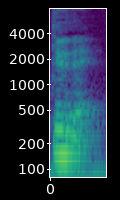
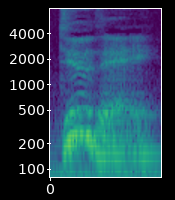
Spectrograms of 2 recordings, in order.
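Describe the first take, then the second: First: The words are reduced and run together. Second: Both words are said fully and clearly.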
